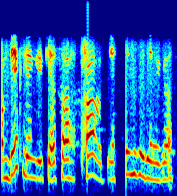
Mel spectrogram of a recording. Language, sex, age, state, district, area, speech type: Hindi, female, 18-30, Bihar, Muzaffarpur, rural, conversation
